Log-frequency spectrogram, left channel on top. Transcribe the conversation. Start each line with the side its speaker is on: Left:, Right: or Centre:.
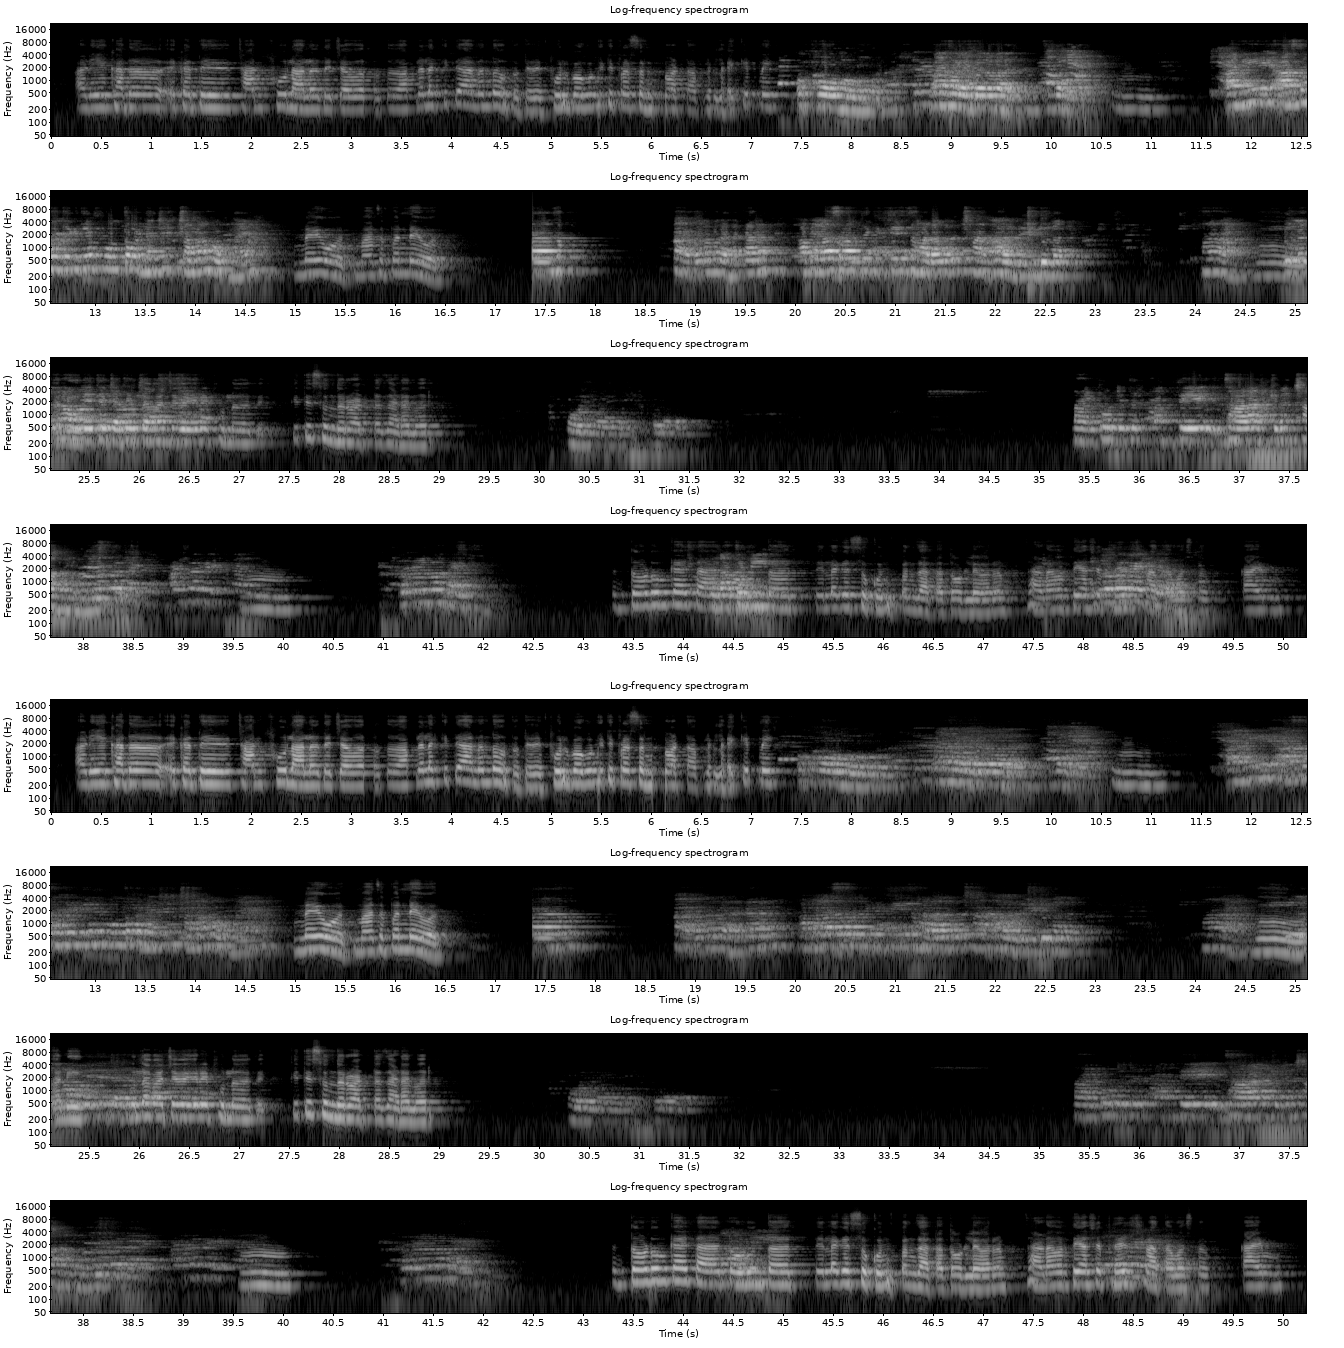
Right: आणि एखादं एखादे छान फुल आलं त्याच्यावर तर आपल्याला किती आनंद होतो ते. फुल बघून किती प्रसन्न वाटतं आपल्याला कि नही.
Left: हो हो हो, आणि होय बरोबर आहे तुमच बरोबरं.
Right: हूं!
Left: आणि असं होतं की ते फुल तोडण्याची इच्छा पण होत नाही.
Right: नही होत, माझं पण नही होत.
Left: ह बरोबर आहे ना, कारण आपल्याला असं वा <unintelligible> कि ते झाडावर छान ठवले दुला <unintelligible> हा
Right: हो
Left: डुलत
Right: आणि
Left: राहू दे त्याच्या त्याच्या
Right: गुलाबाचे
Left: म्हणजे
Right: वगैरे फुलं ते किती सुंदर वाटता झाडांवर
Left: हो हो हो बरोबर ये माहीत होतंत पण ते झाड आणखीनच छान उठून दिसतं अल बघायच नाही
Right: हम्म
Left: तर बघायचं.
Right: तोडून काय ते
Left: पुन्हा
Right: तोडून
Left: तुम्ही
Right: तर ते लगेच सुकून पण जातात तोडल्यावर झाडावर
Left: इकडं
Right: ते असे फ्रेश
Left: बघायचं.
Right: राहता मस्त कायम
